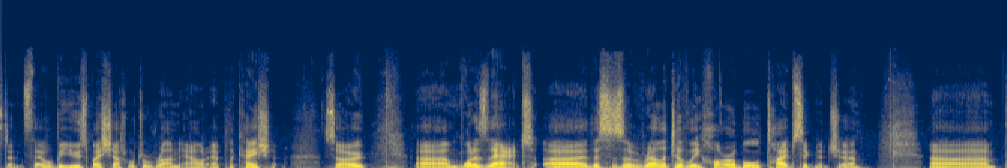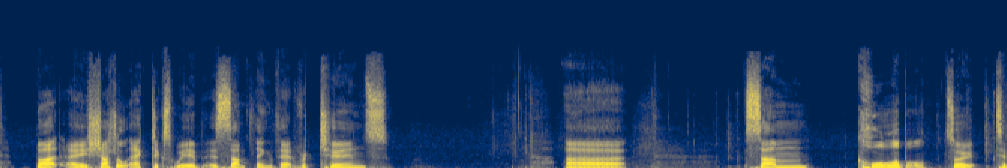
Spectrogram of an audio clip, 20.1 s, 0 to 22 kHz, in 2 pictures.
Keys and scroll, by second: 20.0 Right.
